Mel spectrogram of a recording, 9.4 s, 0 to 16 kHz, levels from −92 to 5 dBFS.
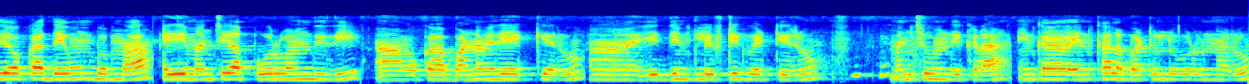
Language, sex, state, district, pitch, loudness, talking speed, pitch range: Telugu, female, Andhra Pradesh, Guntur, 225 Hz, -20 LUFS, 155 wpm, 220-235 Hz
